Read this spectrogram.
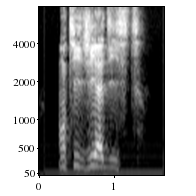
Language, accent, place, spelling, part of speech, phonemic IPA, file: French, France, Lyon, antidjihadiste, adjective, /ɑ̃.ti.dʒi.a.dist/, LL-Q150 (fra)-antidjihadiste.wav
- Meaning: anti-jihadist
